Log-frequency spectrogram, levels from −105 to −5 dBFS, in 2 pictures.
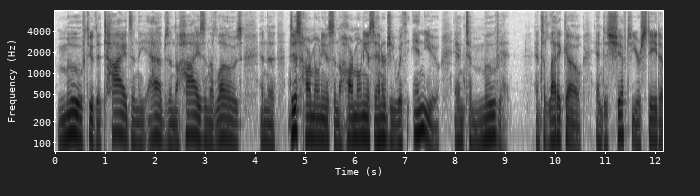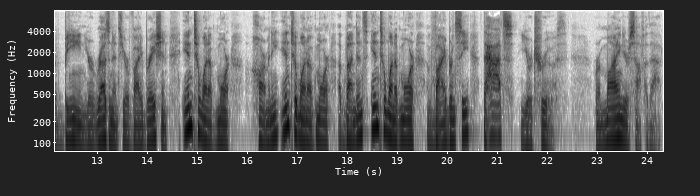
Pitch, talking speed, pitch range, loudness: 105 Hz, 160 wpm, 95-115 Hz, -21 LUFS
